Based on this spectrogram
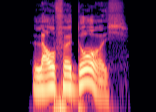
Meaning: inflection of durchlaufen: 1. first-person singular present 2. first/third-person singular subjunctive I 3. singular imperative
- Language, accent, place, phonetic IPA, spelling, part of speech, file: German, Germany, Berlin, [ˌlaʊ̯fə ˈdʊʁç], laufe durch, verb, De-laufe durch.ogg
